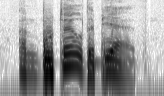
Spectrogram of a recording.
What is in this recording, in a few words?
"boutelle de biethe", Jèrriais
